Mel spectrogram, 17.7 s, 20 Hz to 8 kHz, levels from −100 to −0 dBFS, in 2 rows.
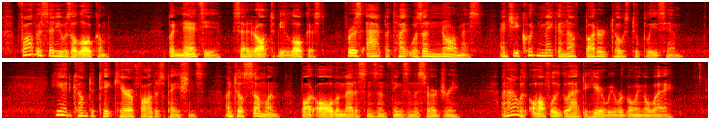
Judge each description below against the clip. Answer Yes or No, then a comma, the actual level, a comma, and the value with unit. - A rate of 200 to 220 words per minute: Yes, fast, 205 wpm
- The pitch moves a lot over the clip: No, average, 4.8 semitones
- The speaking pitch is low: Yes, low, 100 Hz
